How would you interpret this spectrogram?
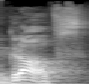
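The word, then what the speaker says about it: graphs: उसमें एस लगा है, ऐसे वर्ड है जो पीएच से खत्म हो रहा है, उसमें एस लगाया तो वहाँ पर भी एस का साउंड स होगा। जैसे ग्राफ, कोई भी जो ग्राफ बनाते हैं हम, उसमें एस लगा तो इसको पढ़ेंगे ग्राफ्स।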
